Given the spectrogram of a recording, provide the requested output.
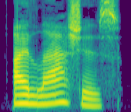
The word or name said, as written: eyelashes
